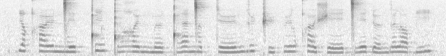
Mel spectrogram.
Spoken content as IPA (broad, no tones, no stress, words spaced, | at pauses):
ɓiqʰøːŋ͡ǀep ǃilɡ͡ǃɵʁø ŋ͡mɵ ɡ͡ǃæːŋ͡ǀɵptøː ŋɡʉǁy pʉlqʰʉ ʃeː ɡ͡ǀeːɗɵ ŋɡœlɔɓi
